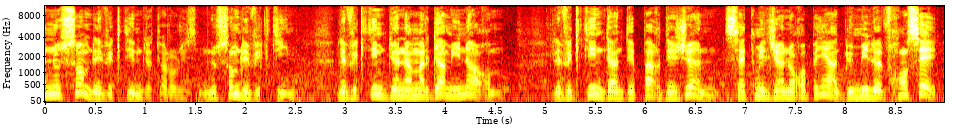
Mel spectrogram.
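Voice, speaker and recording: A man from Tunisia gives an earnest, halting statement at an outdoor rally, often circling back to repeat himself. His voice sits slightly high. Faint city noise runs beneath him. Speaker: protester. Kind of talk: street interview statement.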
